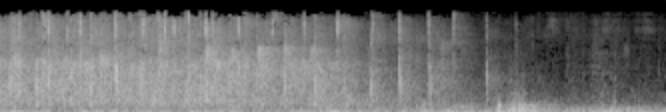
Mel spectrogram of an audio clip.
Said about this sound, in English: A round of applause for our participants, please.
